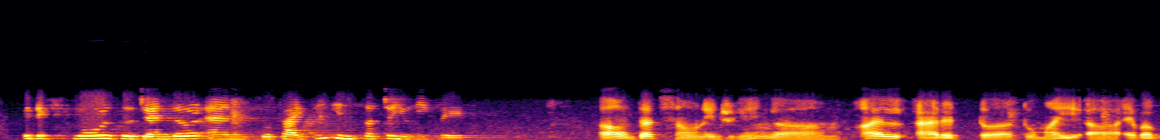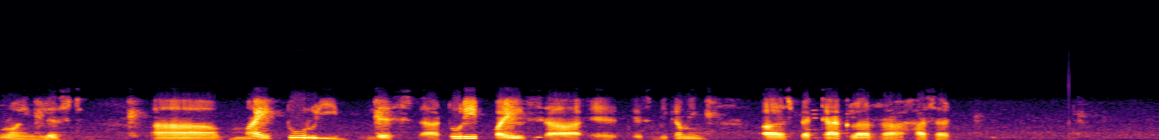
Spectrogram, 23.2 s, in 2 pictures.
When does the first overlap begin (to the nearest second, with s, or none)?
none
